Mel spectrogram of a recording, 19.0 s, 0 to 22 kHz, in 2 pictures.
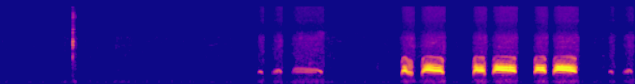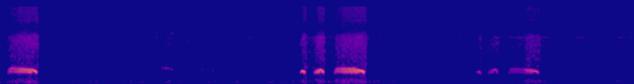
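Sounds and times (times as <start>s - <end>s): dove cooing: 3.9s - 5.0s, 6.0s - 10.2s, 14.0s - 15.6s, 16.7s - 17.8s.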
